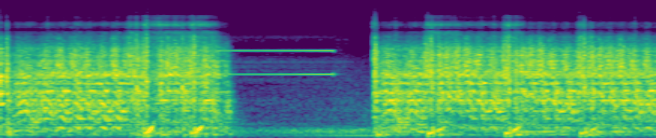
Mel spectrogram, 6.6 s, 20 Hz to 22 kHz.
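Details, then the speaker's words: 1958 Ford F100: cranking breaks into ragged firing, pauses, then catches again with an uneven rumble on starting fluid. It fired. "Well, it fired off. That's all that matters."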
